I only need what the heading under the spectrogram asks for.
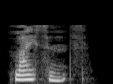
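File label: "licence", US English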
